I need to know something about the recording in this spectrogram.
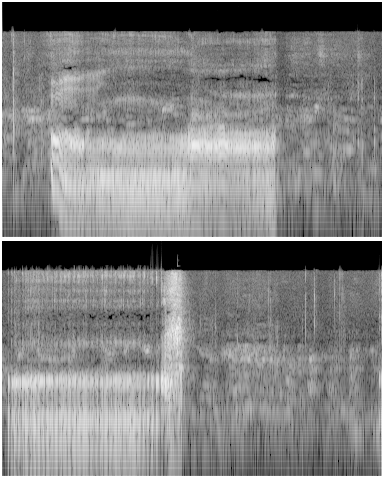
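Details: Shiba Inu dog indoors, drawn by the smell of a yogurt cup that turned out to be empty, giving two long sustained grumbling, growl-like vocalisations of about two seconds each, separated by a short pause, with a person speaking nearby.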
